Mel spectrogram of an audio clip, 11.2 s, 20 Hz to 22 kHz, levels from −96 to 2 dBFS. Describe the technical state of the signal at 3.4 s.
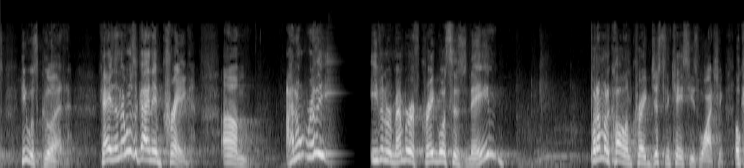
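A packet arrived late and the jitter buffer ran dry, causing a short stall from a late packet at 3.37 to 3.41 s: the sound is held for about 17 ms, with nothing lost.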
